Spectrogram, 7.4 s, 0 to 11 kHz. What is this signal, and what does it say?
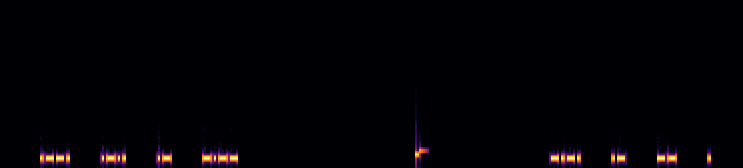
Morse code, heard as a keyed tone, about 41 wpm, spaced as for 20 wpm, 700 Hz. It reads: PLAY CAME
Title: 4x Character Spacing - Top 300 Words - 45wpm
